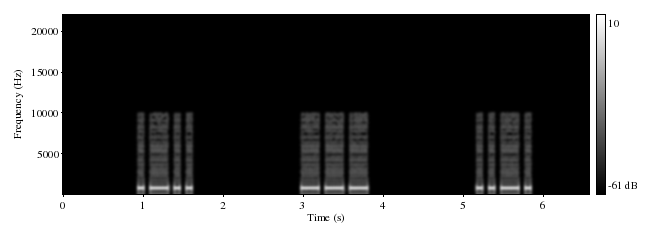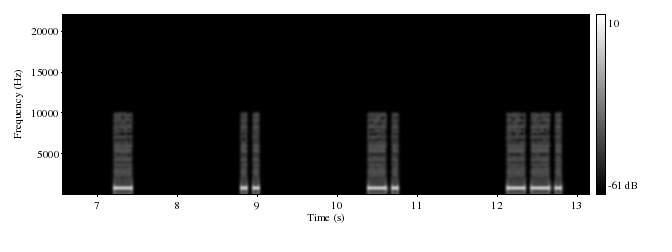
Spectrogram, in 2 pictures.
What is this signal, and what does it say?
Morse code, heard as a keyed tone, about 16 wpm, spaced as for 5 wpm, 800 Hz. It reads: LOFTING
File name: Alphabetical / Alphabetical mp3s / Ls @5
